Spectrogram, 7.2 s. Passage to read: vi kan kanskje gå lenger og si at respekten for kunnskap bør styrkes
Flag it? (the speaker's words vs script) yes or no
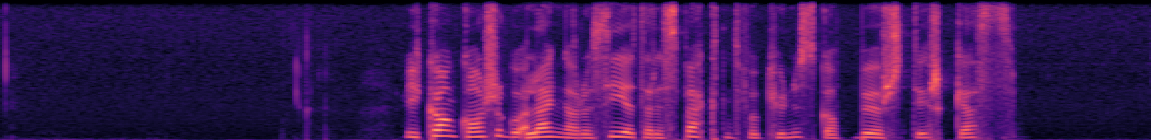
no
